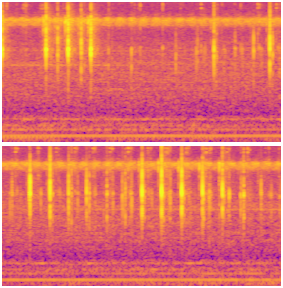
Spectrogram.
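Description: A bunch of solid marble stone grapes is held by the stem and shaken, so the stone grapes clack together. Short, bright, dry clicks come in irregular bursts over a steady low hum and a faint high whine.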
